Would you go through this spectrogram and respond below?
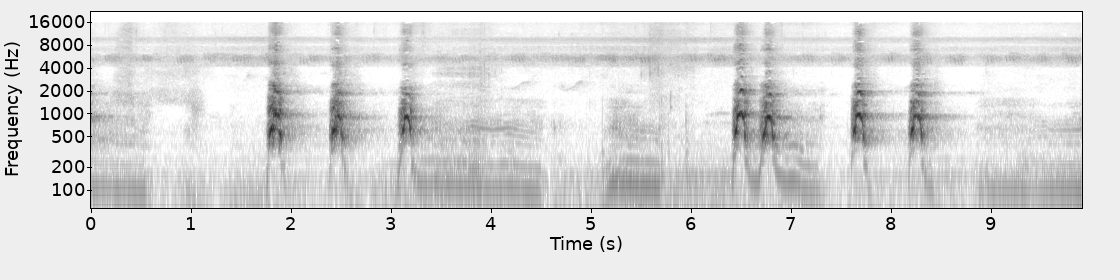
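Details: Indian native dog facing a German Shepherd in a fight: pairs of loud, harsh barks spaced every second or so over a continuous low, droning growl.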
